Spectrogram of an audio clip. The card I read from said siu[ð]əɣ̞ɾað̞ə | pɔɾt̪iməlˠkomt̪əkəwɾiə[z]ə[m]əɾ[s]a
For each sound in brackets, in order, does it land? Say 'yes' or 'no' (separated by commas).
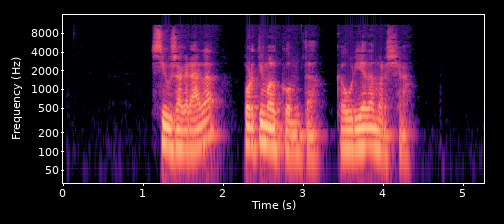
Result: no, no, yes, no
